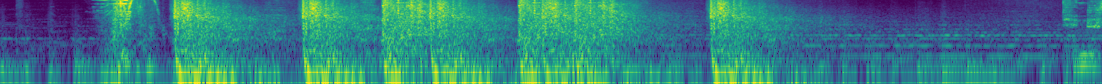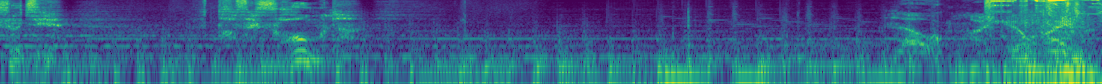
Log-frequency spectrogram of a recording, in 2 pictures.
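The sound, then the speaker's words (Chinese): Gunfire in a police shootout near a lift: rapid, loud bursts of shooting fill the first few seconds, then give way to quieter mechanical clicking and clatter. “停止射击，他在耍我们呢。”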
